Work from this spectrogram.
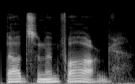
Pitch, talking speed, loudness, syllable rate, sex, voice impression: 125 Hz, 135 wpm, -16 LUFS, 3.8 syllables/s, male, masculine, slightly old, slightly thick, slightly muffled, sincere, calm, slightly elegant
